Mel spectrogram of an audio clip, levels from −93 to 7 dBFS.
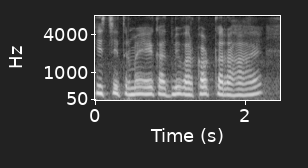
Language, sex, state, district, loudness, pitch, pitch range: Hindi, female, Telangana, Hyderabad, -14 LUFS, 240 Hz, 225-245 Hz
